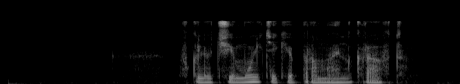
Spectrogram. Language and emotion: Russian, neutral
